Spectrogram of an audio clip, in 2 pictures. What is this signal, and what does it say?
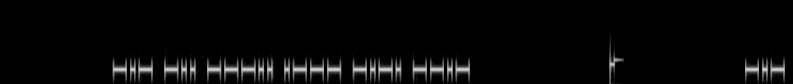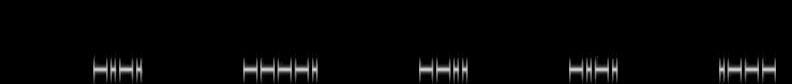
Morse code, heard as a keyed tone, about 28 wpm, spaced as for 12 wpm, 700 Hz. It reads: KD8JCQ KC9ZCJ
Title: USA Call Signs - 6 Characters - 8x Character Spacing - 28wpm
